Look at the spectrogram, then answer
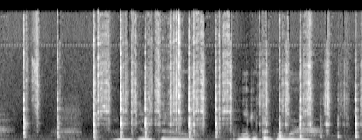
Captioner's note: tapping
